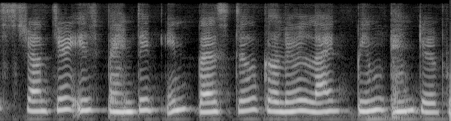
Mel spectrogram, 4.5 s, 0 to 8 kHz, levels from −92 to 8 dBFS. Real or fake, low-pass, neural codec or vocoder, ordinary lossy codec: fake; 7.2 kHz; codec, 24 kHz, 1 kbps, SNAC; none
